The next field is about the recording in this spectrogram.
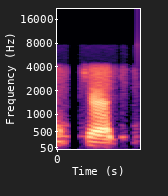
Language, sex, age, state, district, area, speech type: Urdu, male, 30-45, Uttar Pradesh, Balrampur, rural, conversation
